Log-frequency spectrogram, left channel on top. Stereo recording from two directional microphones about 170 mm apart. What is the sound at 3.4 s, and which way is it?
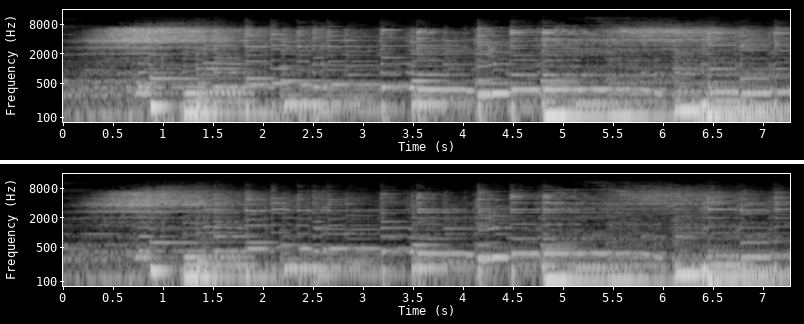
Music, 15° left (ahead or behind).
